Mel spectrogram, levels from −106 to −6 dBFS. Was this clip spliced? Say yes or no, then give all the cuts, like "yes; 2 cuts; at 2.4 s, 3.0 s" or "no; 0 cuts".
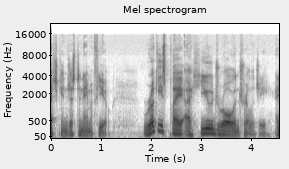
no; 0 cuts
